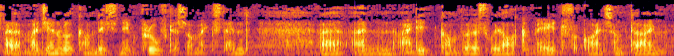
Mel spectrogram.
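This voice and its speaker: A man's voice: extremely low pitch, steady tone, normal speed. A man giving a hesitant, formally worded first-person account of being a prisoner of war, for a documentary. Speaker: former airman and prisoner of war recounting his experience. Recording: noisy 1960s radio documentary recording.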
